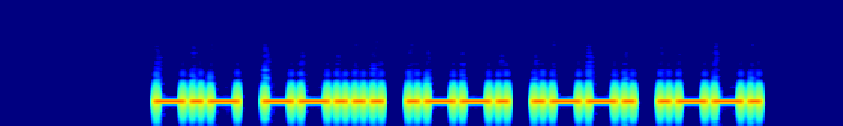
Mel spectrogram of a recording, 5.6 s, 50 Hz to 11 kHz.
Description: Morse code, heard as a keyed tone, about 21 wpm, 700 Hz. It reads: K7PPP
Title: USA Call Signs - 5 Characters - Repeated 2x - 20wpm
